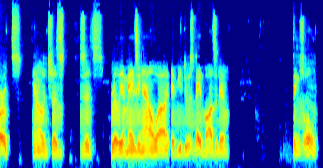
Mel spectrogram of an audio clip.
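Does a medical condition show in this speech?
Yes: laryngectomy, oesophageal; esophageal speech when without usual speech device.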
